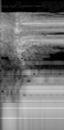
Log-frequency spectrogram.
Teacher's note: جیم وا پیش جو، بس ہونٹ میرے گول ہے، آواز ایک جگہ جا کے بالکل غائب ہو گئی ہے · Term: واو مد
